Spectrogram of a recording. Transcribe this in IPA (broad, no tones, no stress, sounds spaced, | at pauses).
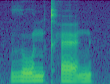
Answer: ð o n kʰ æ n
